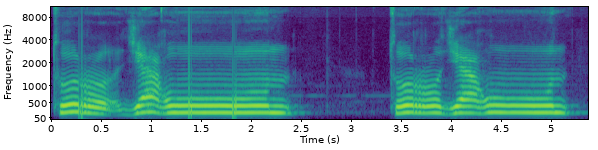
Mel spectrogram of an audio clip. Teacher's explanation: Ra hərfinin məxrəci dilin ucu üst dişin altındakı ətə dəyir. · Cəğunda qayn hərfi boğazın ortasından çıxarılır və qayn hərfindən qabaq cə hərfini demişlər.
